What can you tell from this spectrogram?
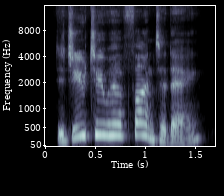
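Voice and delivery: put-on high, bright question to the kids; high, upbeat question to the children in the back seat; friendly question. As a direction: ask the kids kindly and brightly. Hizashi asks the kids.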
